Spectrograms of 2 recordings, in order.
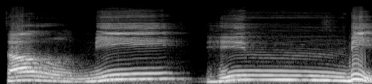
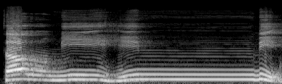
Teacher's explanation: Khusus untuk mim sakinah begini ya, dilihat dari sisinya. Jadi dilihat dari depan kok miripnya mirip idgham karena sekali gerakan, kan? Pas dilihat dari samping ternyata masih kebaca huruf pertamanya mirip izhar. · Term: ikhfa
